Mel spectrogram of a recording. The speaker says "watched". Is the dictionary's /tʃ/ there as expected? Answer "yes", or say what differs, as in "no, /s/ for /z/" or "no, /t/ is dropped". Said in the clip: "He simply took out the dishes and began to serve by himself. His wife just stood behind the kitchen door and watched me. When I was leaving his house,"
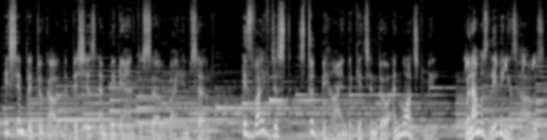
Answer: yes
